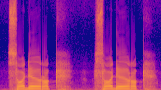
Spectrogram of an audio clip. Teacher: Dal sukun maka dipantulkan sifatnya Qalqalah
